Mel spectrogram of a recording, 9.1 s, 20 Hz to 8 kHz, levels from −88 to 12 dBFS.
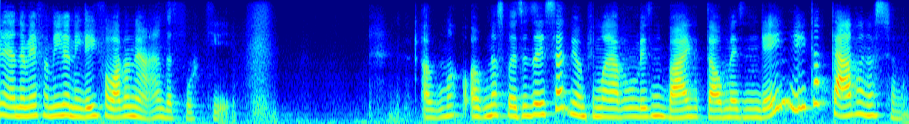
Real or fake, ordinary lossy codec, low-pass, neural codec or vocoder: fake; none; none; codec, 16 kHz, 0.5 kbps, FunCodec, trained on Chinese and English, 25 frames a second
